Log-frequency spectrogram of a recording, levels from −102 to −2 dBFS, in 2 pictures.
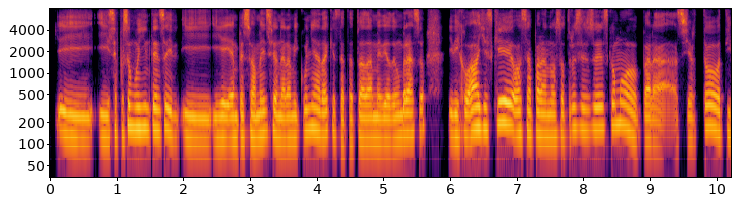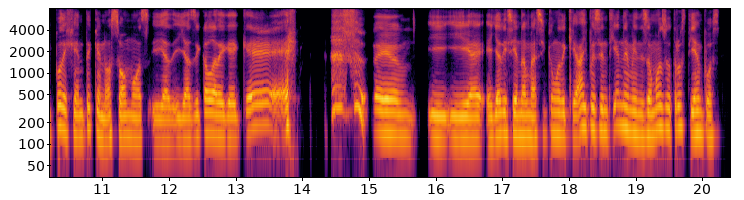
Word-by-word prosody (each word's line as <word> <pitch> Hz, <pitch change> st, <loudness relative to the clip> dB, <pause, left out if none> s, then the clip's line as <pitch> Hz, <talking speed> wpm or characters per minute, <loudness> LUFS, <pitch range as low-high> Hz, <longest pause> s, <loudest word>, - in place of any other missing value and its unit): Y 125 Hz, -5 st, 0 dB
y 130 Hz, -2 st, -2 dB
se 145 Hz, -, +1 dB
puso 140 Hz, +5 st, +2 dB
muy 170 Hz, -1 st, +3 dB
intensa, 165 Hz, 0 st, +1 dB
y 130 Hz, -5 st, -2 dB
y 120 Hz, -3 st, -2 dB
y 120 Hz, 0 st, +1 dB
empezó 125 Hz, +2 st, +1 dB
a -, -, +4 dB
mencionar 135 Hz, -2 st, +1 dB
a 120 Hz, -, +1 dB
mi 125 Hz, 0 st, -2 dB
cuñada 155 Hz, -1 st, 0 dB
que 145 Hz, -, -8 dB
está 125 Hz, -5 st, -3 dB
tatuada 120 Hz, +1 st, +1 dB
medio 120 Hz, -1 st, +1 dB
de 120 Hz, -, 0 dB
un 125 Hz, -, 0 dB
brazo, 140 Hz, +3 st, +2 dB, 0.3 s
y -, -, -6 dB
dijo: 135 Hz, +2 st, +3 dB
"¡Ay! 165 Hz, 0 st, +4 dB
Es 160 Hz, -, -1 dB
que, 200 Hz, -1 st, +6 dB
o 145 Hz, -, +4 dB
sea, 145 Hz, 0 st, 0 dB
para 135 Hz, -1 st, +2 dB
nosotros 135 Hz, +6 st, -3 dB
eso 160 Hz, +1 st, -2 dB
es 170 Hz, +1 st, +1 dB
como 185 Hz, -, 0 dB
para 115 Hz, -, -1 dB
cierto 155 Hz, +7 st, +1 dB
tipo 140 Hz, +4 st, -3 dB
de 155 Hz, -, +1 dB
gente 135 Hz, +2 st, -3 dB
que 145 Hz, -5 st, -3 dB
no 120 Hz, +1 st, -2 dB
somos". 125 Hz, -2 st, -2 dB
Y 115 Hz, -, -7 dB
yo 110 Hz, -1 st, -1 dB
y 115 Hz, +2 st, -5 dB
yo 120 Hz, 0 st, 0 dB
así 125 Hz, +3 st, -5 dB
como 140 Hz, 0 st, +3 dB
de 130 Hz, -1 st, +1 dB
que, 125 Hz, -1 st, -2 dB
¿que? 190 Hz, -, 0 dB, 2.1 s
Y 125 Hz, -1 st, -1 dB
y -, -, +3 dB
e 120 Hz, 0 st, +1 dB
ella 120 Hz, +3 st, +1 dB
diciéndome 130 Hz, -2 st, 0 dB
así 130 Hz, +3 st, -3 dB
como 140 Hz, 0 st, -2 dB
de 135 Hz, -, -2 dB
que: 130 Hz, -, -4 dB
"Ay, 165 Hz, +5 st, +1 dB
pues, 165 Hz, -1 st, -2 dB
entiéndeme, 155 Hz, -2 st, -2 dB
somos 145 Hz, +5 st, 0 dB
de 165 Hz, -, -2 dB
otros 170 Hz, +2 st, -3 dB
tiempos". 140 Hz, -3 st, -2 dB
135 Hz, 195 wpm, -24 LUFS, 125-155 Hz, 2.1 s, que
